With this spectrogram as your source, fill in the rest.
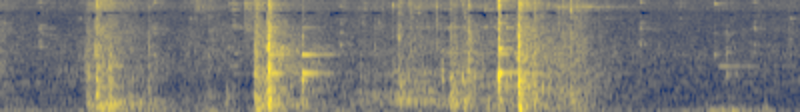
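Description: A heavy metal motor casing is set down on a bench with a dull knock.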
